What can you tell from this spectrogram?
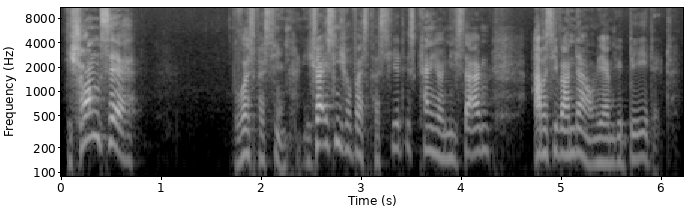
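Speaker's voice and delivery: ordinary delivery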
